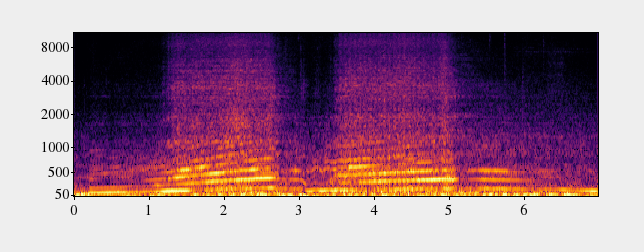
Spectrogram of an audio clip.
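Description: A modified 2015 Subaru WRX STI with full bolt-ons and a custom dyno tune accelerates hard, its engine pitch climbing through two rising pulls with a brief shift gap between, loud and close.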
